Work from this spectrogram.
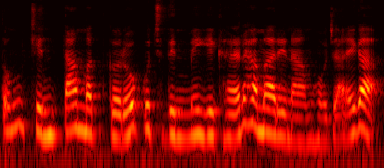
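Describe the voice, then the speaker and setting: A woman's voice: a little high, unhurried, warm tone. A woman voicing a henpecked adult son in a story, curt and dismissive toward his mother. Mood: cold.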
